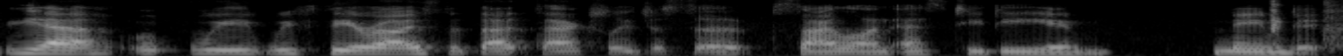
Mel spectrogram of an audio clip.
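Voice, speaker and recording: A woman's voice: deep voice, flat delivery, takes it slowly, muffled recording, a little hiss or hum. A woman chatting casually as a podcast panelist. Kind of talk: casual chat.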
